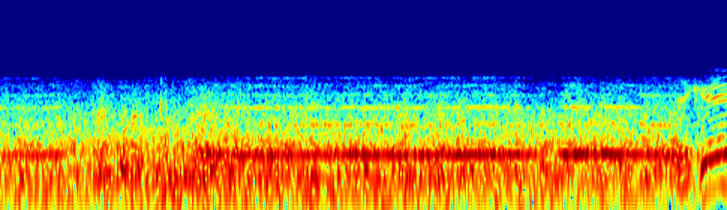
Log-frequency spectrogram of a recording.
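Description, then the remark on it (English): A commuter train rolls steadily along the rails, a continuous loud rumble with a thin, sustained mechanical whine running through it, with no voices. “Why, I knew all about the Orient Express, but a commuter train?”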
